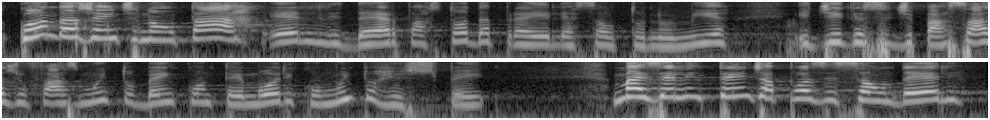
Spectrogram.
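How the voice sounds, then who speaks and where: High-voiced Brazilian woman pastor preaching. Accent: Brazilian Portuguese. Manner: animated storytelling, scolding the congregation. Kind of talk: sermon. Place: church hall. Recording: long church reverb.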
